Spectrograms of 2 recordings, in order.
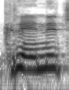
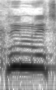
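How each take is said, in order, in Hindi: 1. बीच की 'w' ध्वनि मौन रहती है। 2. बीच की 'w' ध्वनि बोली जाती है। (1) "कुछ-कुछ वर्ड साइलेंट होते हैं" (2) "मैं ग्रीनविच ग्रीनविच करती रहती थी"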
